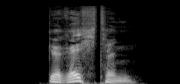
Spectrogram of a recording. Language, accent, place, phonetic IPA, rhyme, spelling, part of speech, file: German, Germany, Berlin, [ɡəˈʁɛçtn̩], -ɛçtn̩, gerechten, adjective, De-gerechten.ogg
- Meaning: inflection of gerecht: 1. strong genitive masculine/neuter singular 2. weak/mixed genitive/dative all-gender singular 3. strong/weak/mixed accusative masculine singular 4. strong dative plural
